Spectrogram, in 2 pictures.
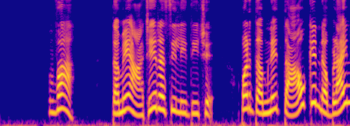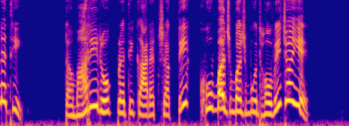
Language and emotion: Gujarati, surprised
